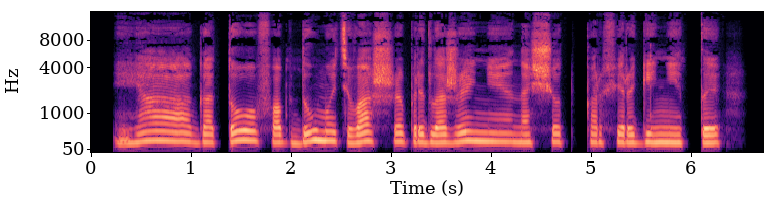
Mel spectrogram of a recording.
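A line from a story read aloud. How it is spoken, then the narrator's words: Nearly through gritted teeth. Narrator (Russian): едва ли не процедил сквозь зубы Константин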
